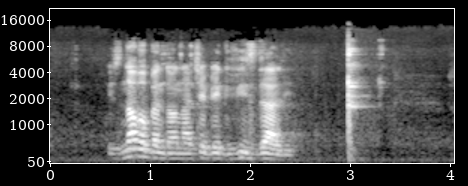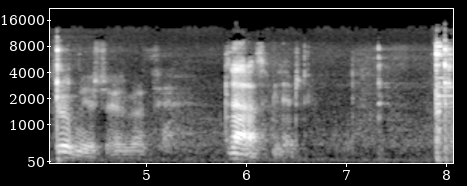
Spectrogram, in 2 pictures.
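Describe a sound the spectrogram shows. Cutlery scrapes on a plate.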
